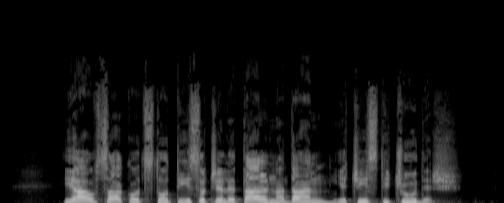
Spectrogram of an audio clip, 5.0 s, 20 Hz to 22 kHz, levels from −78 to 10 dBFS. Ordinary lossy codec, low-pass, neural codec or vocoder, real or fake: MP3, 64 kbps; 19.8 kHz; none; real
